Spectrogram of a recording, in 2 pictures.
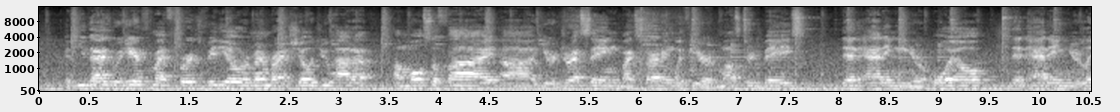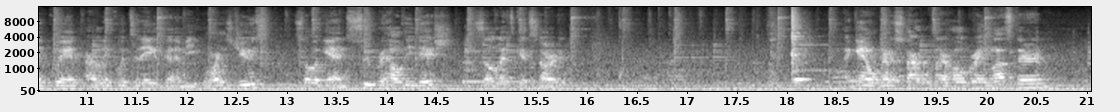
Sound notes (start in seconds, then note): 17.8 clanging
